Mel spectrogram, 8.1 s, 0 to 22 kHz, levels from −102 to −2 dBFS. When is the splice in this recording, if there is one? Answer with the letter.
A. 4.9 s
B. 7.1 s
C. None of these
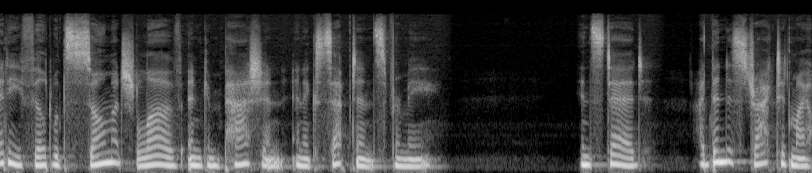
C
